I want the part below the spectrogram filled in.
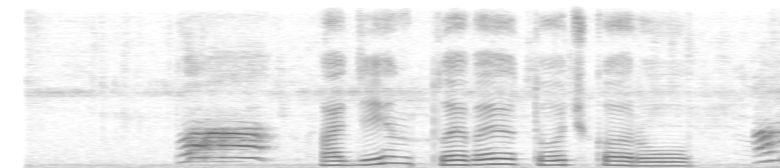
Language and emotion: Russian, sad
